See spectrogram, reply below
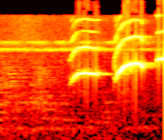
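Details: Oriental magpie-robin lure song used to prompt other magpie-robins to sing: two pure, slightly rising whistled notes in quick succession, then the start of a third, with a steady faint high tone in the background.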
